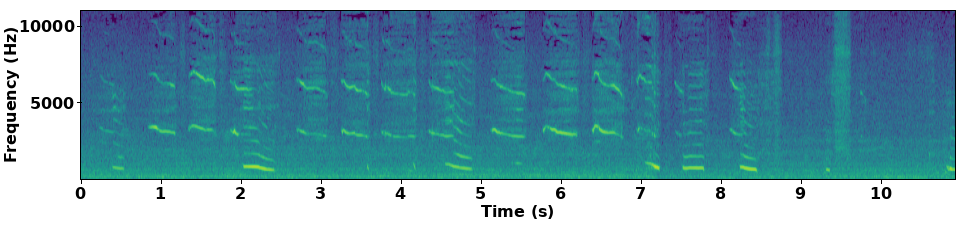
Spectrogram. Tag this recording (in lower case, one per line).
dog whimpering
